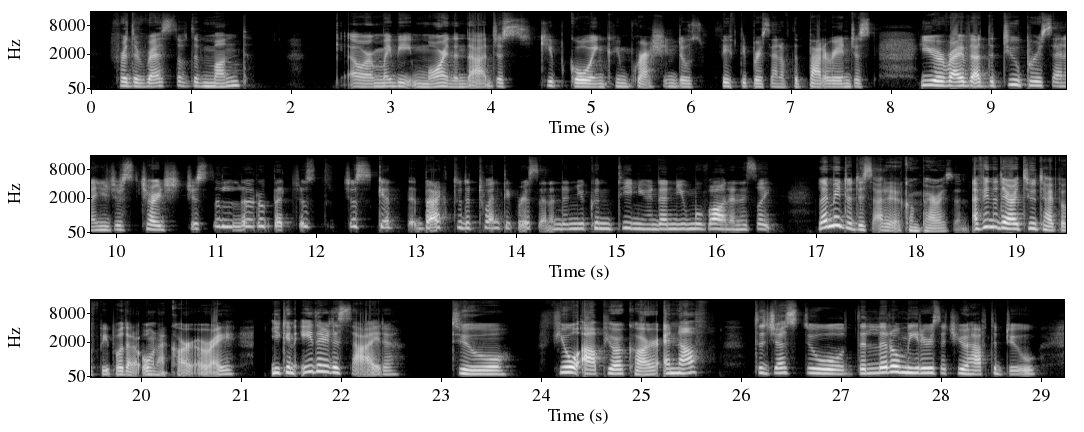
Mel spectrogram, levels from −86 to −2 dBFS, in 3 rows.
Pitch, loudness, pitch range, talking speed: 195 Hz, -19 LUFS, 165-235 Hz, 200 wpm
